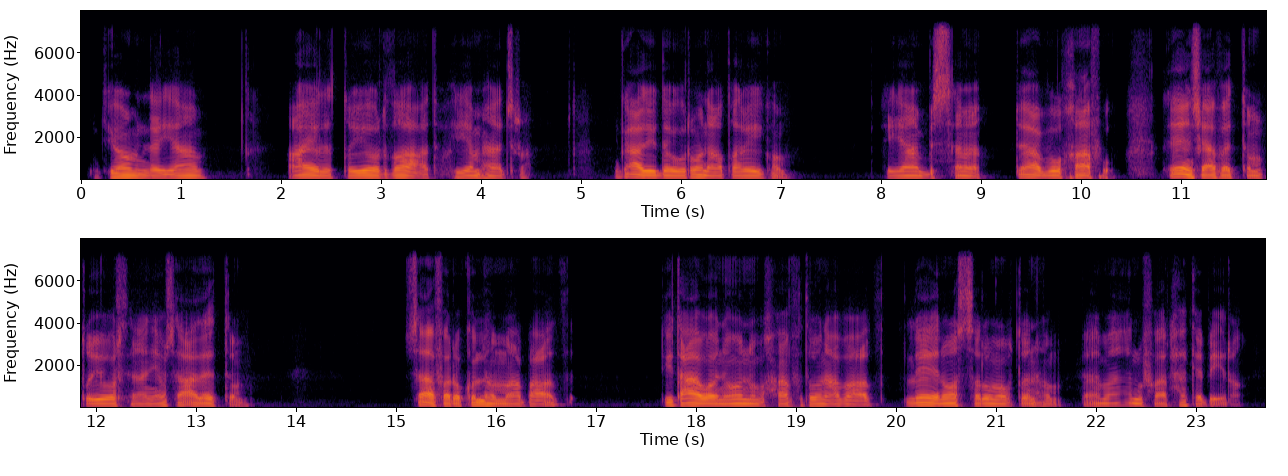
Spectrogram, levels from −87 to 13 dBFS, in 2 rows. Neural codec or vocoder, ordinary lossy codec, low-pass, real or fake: none; none; 7.2 kHz; real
